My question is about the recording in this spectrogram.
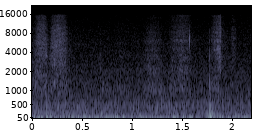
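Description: A pastel crayon scratching on sketchbook paper in quick coloring strokes that stop about a third of a second in. A light tap follows near the end.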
